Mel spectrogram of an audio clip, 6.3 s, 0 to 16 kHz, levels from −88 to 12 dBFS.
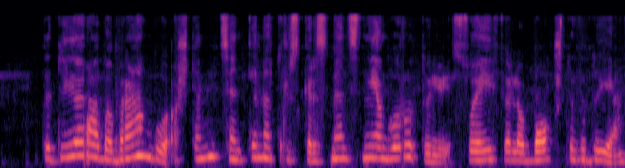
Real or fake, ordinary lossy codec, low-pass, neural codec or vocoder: fake; AAC, 64 kbps; 10.8 kHz; codec, 24 kHz, 3 kbps, HILCodec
